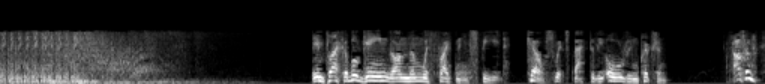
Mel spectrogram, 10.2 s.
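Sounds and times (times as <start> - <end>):
starfighter cannon fire in a dogfight: 0.0 - 3.5
speech: 4.2 - 9.0, 9.7 - 10.2.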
